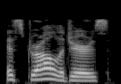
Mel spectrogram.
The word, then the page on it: astrologers: British English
